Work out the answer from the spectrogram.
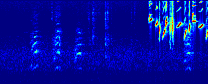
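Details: Goldfinch in swittey song: a few soft, lower notes, then a sudden burst of sharp, high, rapid twittering chirps.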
